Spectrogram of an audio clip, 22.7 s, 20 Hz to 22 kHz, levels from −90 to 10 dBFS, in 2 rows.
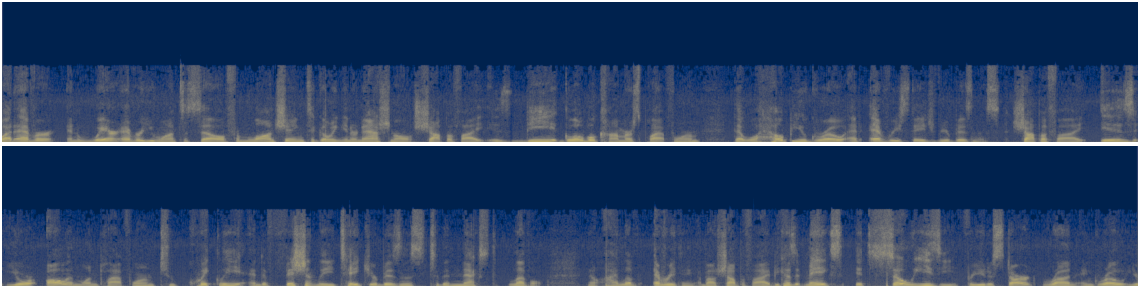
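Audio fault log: throughout: mains buzz. A steady, raspy buzz sits under the speech for the whole clip, roughly 30 dB below it. Its fundamental is 60 Hz, but it sounds harsh rather than like a smooth hum. That is because sharp switching spikes from a dimmer, rectifier or unshielded input arrive twice per mains cycle. Those spikes carry harmonics of 60 Hz well up into the kilohertz range, which gives the buzz its edge.
3.24–17.40 s and 20.21 s to end: DC step. The waveform's zero line jumps at 3.24 s, just after "sell from launching to", holds offset, then steps back at 17.40 s, just before "I love everything about". It jumps again at 20.21 s and stays offset to the end. Each edge is heard as a low thump or click, while the speech carries on unchanged, as when an offset input is switched in or a converter recalibrates.
4.91–5.05, 5.11–5.17, 9.38–9.44, 11.08–11.22 and 19.54–19.56 s: lost packet rebuilt from error correction. 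No gap is heard at these points. Instead the sound turns briefly rougher and noisier for spans of 80, 40, 40, 80 and 20 ms, the last just after "because it". The decoder played low-bitrate Opus in-band FEC copies carried in the following packets. The spans fit runs of 20 ms packets. The call path points to about 24 kbps with a 12 kHz cut-off.
5.07–5.11 and 9.33–9.38 s: short concealed packet loss. About 20 ms of audio never arrived in time at each point. The receiver filled the hole by extending the preceding sound, pitched if voiced and as shaped noise if not, then cross-faded back into real audio. Each is heard as a brief smear or wobble. Both sit directly before a rebuilt stretch, so the disturbance runs on slightly past the fill.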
